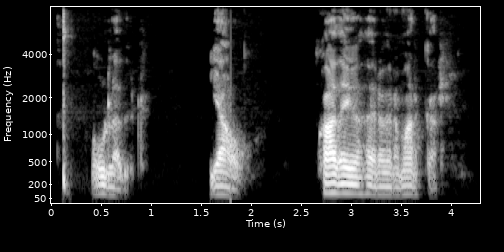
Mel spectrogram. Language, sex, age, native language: Icelandic, male, 40-49, Icelandic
